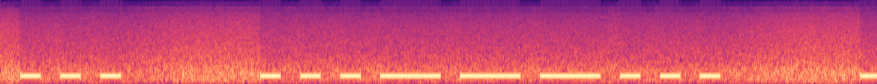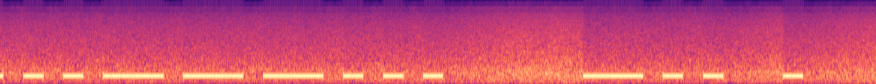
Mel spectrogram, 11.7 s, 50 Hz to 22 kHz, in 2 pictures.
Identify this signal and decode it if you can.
Morse code, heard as a keyed tone, machine-sent, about 9 wpm, 460 Hz, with radio static and a narrow filter. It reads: … <SOS> <SOS> DE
